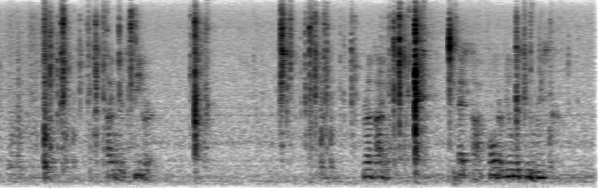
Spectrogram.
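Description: Clattery typing on an old computer keyboard: quick keystrokes in irregular bursts and short runs, separated by brief pauses, at a moderate level.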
